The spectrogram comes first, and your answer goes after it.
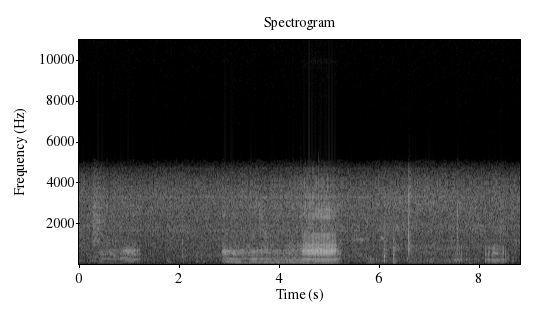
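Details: A female bulldog snoring loudly while asleep: rough, low rasping breaths in long drawn-out pulls, the loudest around the middle, with quieter snuffles and faint clicks between breaths.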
